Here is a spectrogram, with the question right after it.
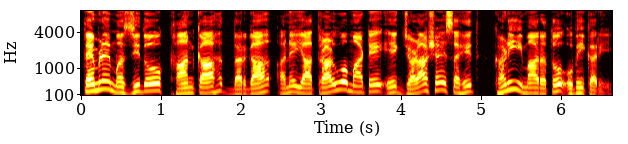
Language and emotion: Gujarati, neutral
